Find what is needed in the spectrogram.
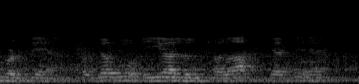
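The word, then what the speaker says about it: حي على الفلاح: علی الفلاح کہتے ہیں وہ آخر میں ہا نہیں بولتے، وہ سیدھا ہی کہتے ہیں حی علی الفلاح، بس ایسے ہی ختم کرتے ہیں۔ جیسے قاری حضرات آخر میں ہا بولتے ہیں، ان کا تلفظ ٹھیک نہیں ہے۔ اس آدمی کے بارے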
